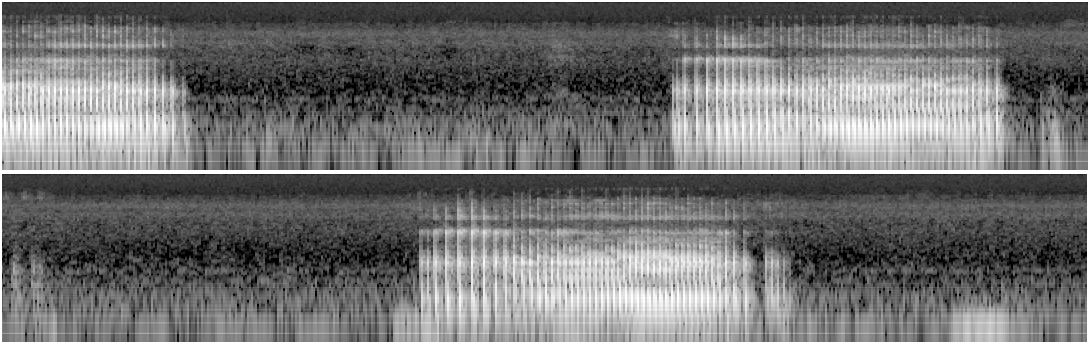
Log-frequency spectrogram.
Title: The pug is sleeping 😴 #snore #pug #dog #shorts #animals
